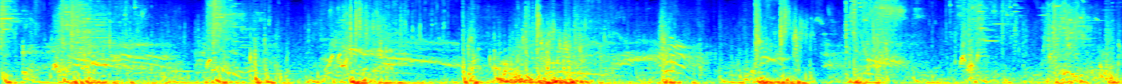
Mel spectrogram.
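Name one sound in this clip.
Fighters grunt and shout as they strike.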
